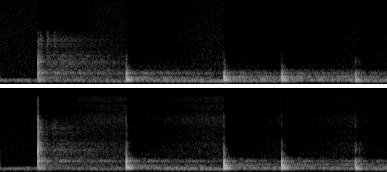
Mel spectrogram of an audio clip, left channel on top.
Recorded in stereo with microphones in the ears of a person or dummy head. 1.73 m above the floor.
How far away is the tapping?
About 1.0 m.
